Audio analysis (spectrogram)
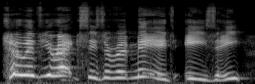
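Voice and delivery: ordinary talk, nothing marked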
